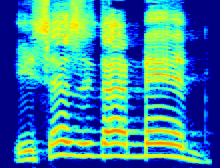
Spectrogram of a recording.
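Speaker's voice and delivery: high, slow put-on voice; Monty Python voice passing it on; mock medieval voice. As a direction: relay the claim in a high silly voice. Quoting the sketch.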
